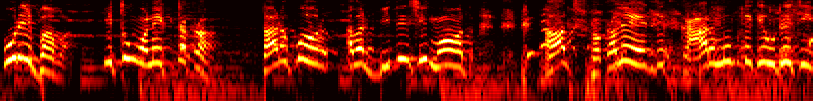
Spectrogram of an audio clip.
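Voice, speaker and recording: Super high cartoon boatman done by a woman, rustic n greedy, loud music behind, sounds far off. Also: expressive, a little slow. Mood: eager, greedy. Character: male village boatman, fond of drink, wary yet greedy. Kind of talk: Bengali cartoon dialogue. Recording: distant voice under loud music.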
